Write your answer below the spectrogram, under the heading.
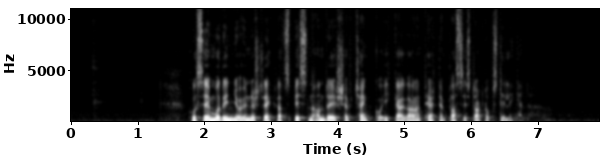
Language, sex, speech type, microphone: Norwegian, male, read, Shure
